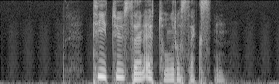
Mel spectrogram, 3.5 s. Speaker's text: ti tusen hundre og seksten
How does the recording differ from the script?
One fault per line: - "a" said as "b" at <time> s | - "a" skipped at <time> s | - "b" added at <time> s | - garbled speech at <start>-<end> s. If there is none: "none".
- "ett" added at 1.9 s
